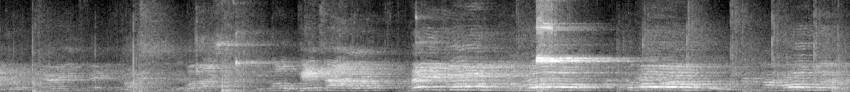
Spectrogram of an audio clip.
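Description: Basketball dribbled and bouncing on a gym floor, a run of short sharp bounces, with players' voices calling out over it.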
